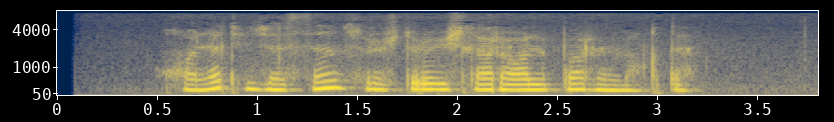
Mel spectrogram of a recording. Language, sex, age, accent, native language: Uzbek, female, 18-24, Toshkent shahri, Uzbek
